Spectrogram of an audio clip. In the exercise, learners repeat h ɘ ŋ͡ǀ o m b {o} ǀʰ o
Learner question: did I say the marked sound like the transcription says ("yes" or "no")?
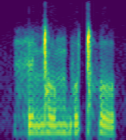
yes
